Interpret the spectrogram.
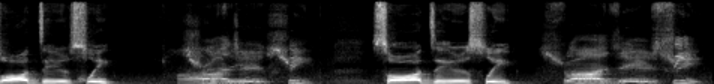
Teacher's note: صاد زیر، منہ بھر کے پڑھیں گے، اس کو بھاری آواز ہے یہ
